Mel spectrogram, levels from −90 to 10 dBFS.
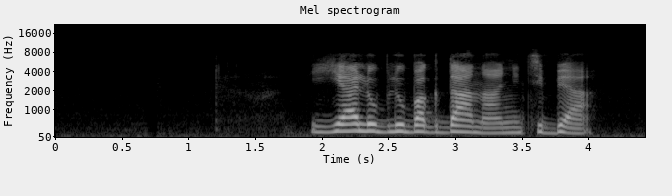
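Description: A short stall from a late packet runs from 0.67 to 0.79 s. The jitter buffer ran dry, so the receiver held the last sound for about 83 ms until the packet turned up, then resumed where it stopped. Nothing is lost, but that sound drags on with a faint buzz or dip.

Short concealed packet loss follows at 0.82 to 0.87 s. About 60 ms of speech never arrived in time. The receiver bridged only 20 ms by extending the preceding sound, so there is a quick smear and a brief jump forward, trimming the delay by roughly 40 ms.

A jitter buffer slow-down spans 0.95 to 1.41 s. To rebuild its reserve, the receiver repeated single pitch periods and slivers of pause, adding 49 ms. The speech plays at 91% speed with unchanged pitch, so syllables stretch slightly and a mild warble can creep in, all within audio band-limited at 8 kHz by the call codec.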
